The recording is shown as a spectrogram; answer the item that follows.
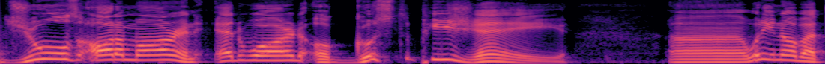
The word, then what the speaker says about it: Piguet: I will correct you, though. It's Piguet. What did I say? Piguet? Piguet. Oh, yeah. It's just Piguet. It's Piguet. A hard G.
